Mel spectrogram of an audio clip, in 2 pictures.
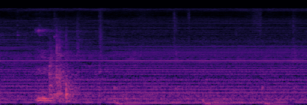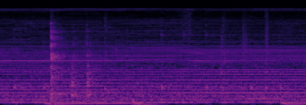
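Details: Hair clipper that turns on and off when the cable is moved, connector seems loose: low motor buzz over a steady hum dropping out and returning every second or two; suspected loose connection, not confirmed.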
